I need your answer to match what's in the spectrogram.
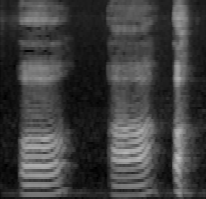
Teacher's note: ये जो स्वर हैं अ, आ और अह ये कंठ से उच्चारित हो रहे हैं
